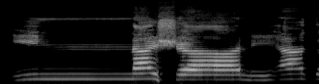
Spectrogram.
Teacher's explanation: ان یہاں غنہ کریں گے، آواز ناک میں جائے گی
